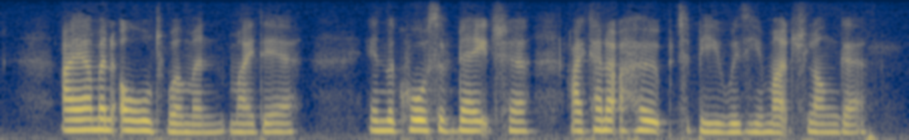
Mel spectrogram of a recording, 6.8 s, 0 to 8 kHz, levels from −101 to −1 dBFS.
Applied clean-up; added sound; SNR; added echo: none; none; none; none.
